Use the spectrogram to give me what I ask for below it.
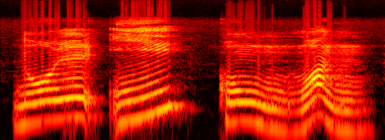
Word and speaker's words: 놀이공원: Então se a gente for ler um por um, seria 놀이공원. Só que quando a gente for ler mais rápido, a gente não vai pronunciar com som de L, e sim com som de R, tá?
